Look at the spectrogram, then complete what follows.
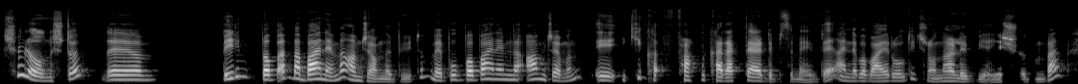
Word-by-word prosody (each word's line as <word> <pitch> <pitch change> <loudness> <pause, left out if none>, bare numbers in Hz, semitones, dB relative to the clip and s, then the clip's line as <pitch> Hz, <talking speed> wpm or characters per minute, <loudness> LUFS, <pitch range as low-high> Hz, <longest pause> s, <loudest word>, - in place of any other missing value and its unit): Şöyle 445 -3 0
olmuştu. 170 - 0 0.3
Imm, 215 -1 +3 0.7
benim 365 -2 0
baba 225 0 +8
Ben, 305 - +1
babaannem 240 -6 +7
ve - - +2
amcamla 135 - -3
büyüdüm 345 - -14
ve 180 -2 -2
bu 220 0 -5
babaannemle 230 0 +3
amcamın, 225 - -3
eee, 195 0 0
2 260 - -11
ka 335 - -5 0.2
farklı 200 +1 -3
karakterdi 160 0 +1
bizim 125 -1 -14
evde. 110 +1 -7
Anne 160 -2 -6
baba 155 -2 -2
ayrı 155 +3 -3
olduğu 205 +11 -11
için 245 - -9
onlarla 145 -2 -5
bir 120 - -11
yaşıyordum 120 +1 -5
ben. - - -2
200 Hz, 165 wpm, -23 LUFS, 160-230 Hz, 0.7 s, baba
